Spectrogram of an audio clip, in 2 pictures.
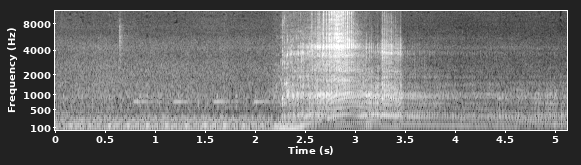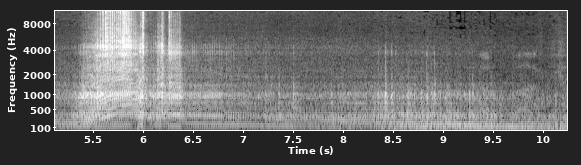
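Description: A straight-piped Chevrolet Camaro SS idles loud and close, then revs hard twice in two sweeping roars and falls back to a rumbling, burbling idle. Voices can be heard over the engine.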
